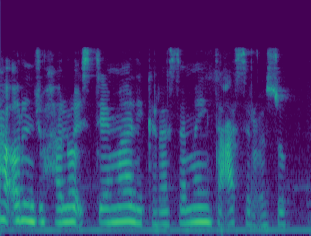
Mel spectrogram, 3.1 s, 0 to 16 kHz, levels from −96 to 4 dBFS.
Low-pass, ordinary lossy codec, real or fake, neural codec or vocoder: 7.2 kHz; none; real; none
